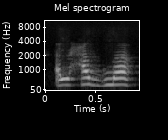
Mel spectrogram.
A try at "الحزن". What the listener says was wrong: الحزن كلها مفتوحة.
